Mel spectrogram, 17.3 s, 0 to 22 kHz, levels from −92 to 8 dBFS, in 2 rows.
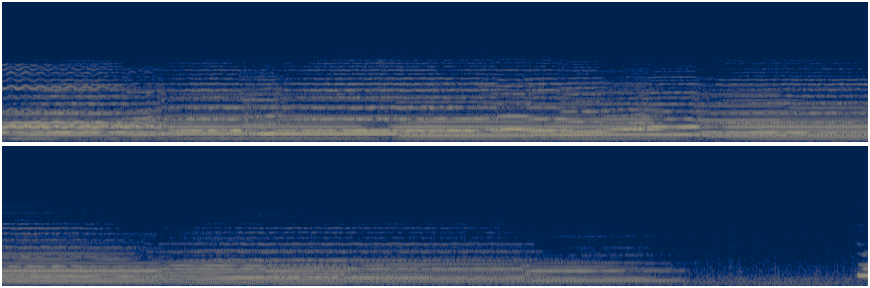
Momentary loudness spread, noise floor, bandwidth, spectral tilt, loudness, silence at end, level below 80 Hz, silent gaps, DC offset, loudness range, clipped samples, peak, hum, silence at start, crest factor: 12 LU; -64 dBFS; 4.5 kHz; -9.5 dB/octave; -36 LUFS; 0 s; -70 dBFS; none; under 0.1%; 12 LU; under 0.1%; -22 dBFS; none; 0 s; 14 dB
